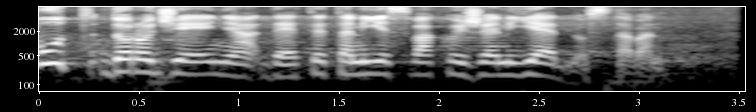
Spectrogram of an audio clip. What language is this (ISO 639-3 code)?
srp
